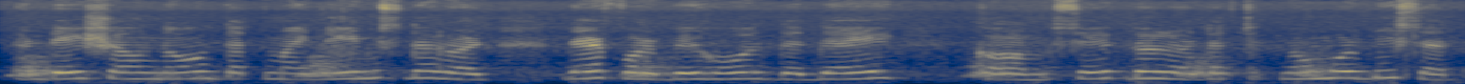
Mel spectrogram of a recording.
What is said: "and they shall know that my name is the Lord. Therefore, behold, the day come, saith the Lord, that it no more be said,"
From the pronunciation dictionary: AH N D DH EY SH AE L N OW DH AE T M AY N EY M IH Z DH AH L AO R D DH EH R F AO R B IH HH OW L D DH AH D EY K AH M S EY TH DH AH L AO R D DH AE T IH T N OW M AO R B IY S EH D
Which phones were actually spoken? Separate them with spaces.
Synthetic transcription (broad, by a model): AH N D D EY SH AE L N OW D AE T M AY N EY M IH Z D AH L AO R D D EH R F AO R B IH HH OW L D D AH D EY K AH M S EY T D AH L AO R D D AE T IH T N OW M AO R B IY S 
